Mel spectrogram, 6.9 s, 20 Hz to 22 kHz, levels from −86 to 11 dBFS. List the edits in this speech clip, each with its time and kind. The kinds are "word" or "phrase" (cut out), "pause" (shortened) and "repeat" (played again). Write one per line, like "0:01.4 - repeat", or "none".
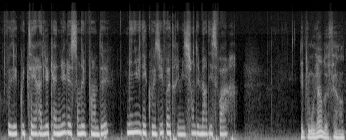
none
